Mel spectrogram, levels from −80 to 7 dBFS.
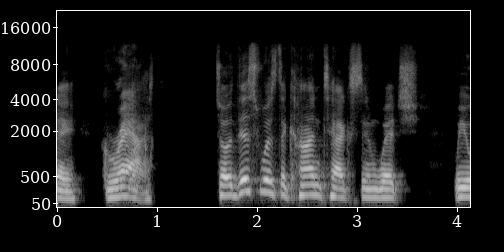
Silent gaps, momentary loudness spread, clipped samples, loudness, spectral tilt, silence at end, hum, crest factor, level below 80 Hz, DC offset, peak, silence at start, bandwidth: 0.39-0.44 s, 1.13-1.56 s, 3.87-3.97 s; 15 LU; under 0.1%; -20 LUFS; -6 dB/octave; 0 s; none; 16 dB; -66 dBFS; under 0.1%; -4 dBFS; 0 s; 12.5 kHz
